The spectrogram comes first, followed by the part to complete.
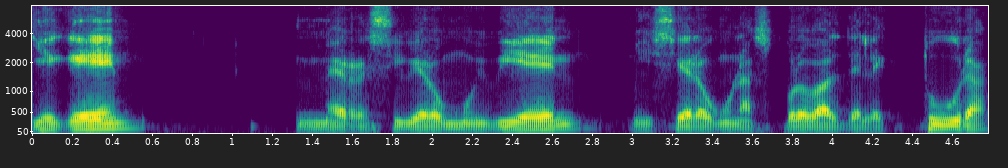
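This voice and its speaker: Speaking at a very slow pace, a man with a Guatemalan accent has a very deep, low pitch, a dark, mellow tone and ordinary pitch variation. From Guatemala (Guatemala City). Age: 70s. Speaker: veteran radio announcer and actor. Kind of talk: interview reminiscence. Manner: halting.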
